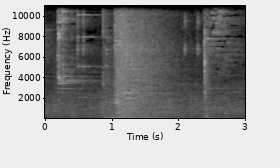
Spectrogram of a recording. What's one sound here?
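A soft whoosh plays as a game menu closes.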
